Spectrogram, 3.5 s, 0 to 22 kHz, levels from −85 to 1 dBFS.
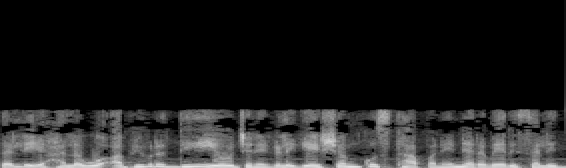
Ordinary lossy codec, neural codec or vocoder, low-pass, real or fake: none; none; none; real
